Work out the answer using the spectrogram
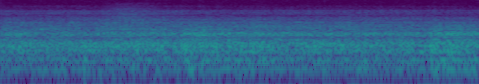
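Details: Liquid-fuel camping stove, preheated with meths (methylated spirits): steady, even hissing roar with no pulsing, sputtering or flare-ups; burner running normally.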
